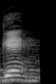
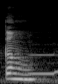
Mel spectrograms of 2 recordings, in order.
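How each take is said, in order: First: The word begins with a voiced g sound. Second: The word begins with a voiceless k sound. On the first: The speaker calls it wrong. "bukan geng ya bacanya" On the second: The speaker calls it right. "itu juga dibacanya keng"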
